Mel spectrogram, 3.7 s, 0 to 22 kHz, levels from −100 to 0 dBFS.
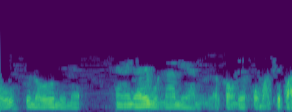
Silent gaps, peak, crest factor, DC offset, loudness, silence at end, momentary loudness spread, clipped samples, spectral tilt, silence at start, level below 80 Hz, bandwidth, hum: none; -12 dBFS; 20 dB; under 0.1%; -33 LUFS; 0 s; 15 LU; under 0.1%; -5.5 dB/octave; 0 s; -76 dBFS; 2.6 kHz; none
